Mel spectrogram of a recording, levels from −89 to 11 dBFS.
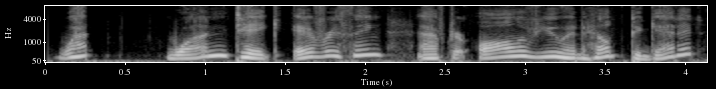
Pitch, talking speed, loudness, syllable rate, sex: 190 Hz, 175 wpm, -19 LUFS, 5.8 syllables/s, male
